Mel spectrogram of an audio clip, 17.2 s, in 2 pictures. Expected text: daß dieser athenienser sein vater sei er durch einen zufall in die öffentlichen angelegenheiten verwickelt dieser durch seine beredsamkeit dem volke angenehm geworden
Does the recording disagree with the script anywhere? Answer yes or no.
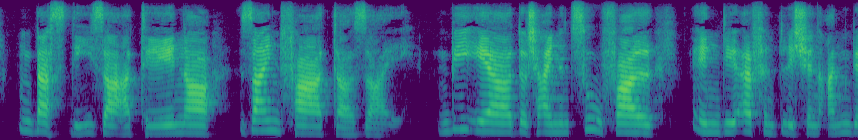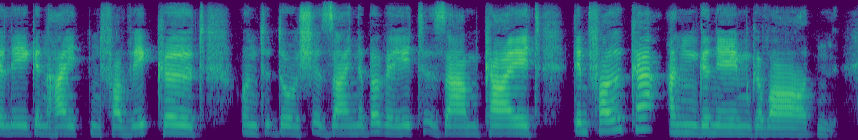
yes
